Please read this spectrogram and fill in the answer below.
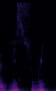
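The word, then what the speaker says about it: dix-huit: وبعدين عندنا دي سويت. دي سويت. هنا نطقنا الاكس في الاخر مايله للزد. دي سويت. اوكي، عملنا يعني ربط 18. عملنا ربط. ما ينفعش اقول دي سويت، لازم نعمل دي سويت وصله.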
